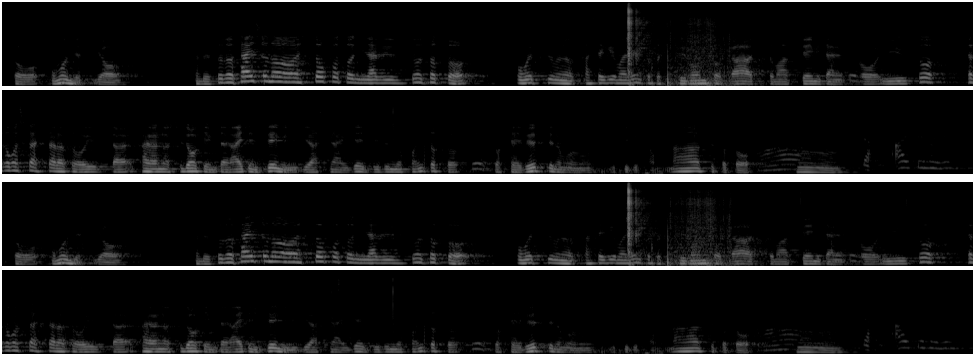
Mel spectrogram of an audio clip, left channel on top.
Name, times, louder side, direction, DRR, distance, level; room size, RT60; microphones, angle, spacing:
voice 1, 0.1-1.2 1.9-4.7 5.1-9.3 9.7-14.3 14.8-16.7 17.0-17.2 17.7-18.1, left 1 dB, 30° left, 9 dB, 0.9 m, -46 dB
voice 2, 2.2-2.9 8.5-8.7 14.4-14.6 17.2-17.8 18.3-19.3, left 2 dB, 70° left, 8 dB, 2.1 m, -61 dB
Fire, 6.0-17.4, right 4 dB, 15° right, 1.8 m, -51 dB
27.5 x 18.5 x 6.5 m, 0.86 s
head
